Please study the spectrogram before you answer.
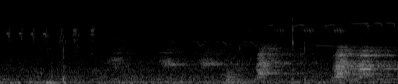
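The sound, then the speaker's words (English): A dog barks faintly outdoors in Florida: a couple of short, soft barks near the end, set against low, steady background noise. “There's a dog barking, probably at a squirrel, hopefully at a squirrel. There's another dog barking.”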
